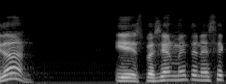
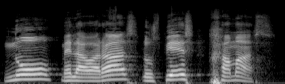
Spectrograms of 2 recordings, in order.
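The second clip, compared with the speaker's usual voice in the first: loud, slow, furious prohibition; very angry refusal; 8 dB louder, slower than usual. Acted. Preacher shows how Peter really answered Christ, very angry. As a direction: thunder each phrase slowly and forcefully. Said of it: "Era muy bravo".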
